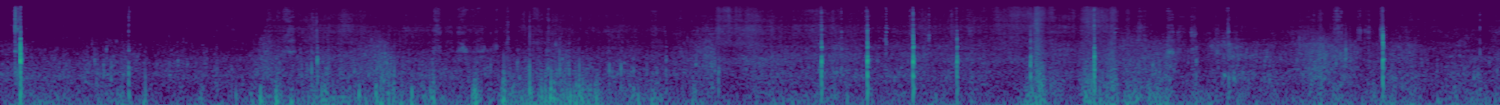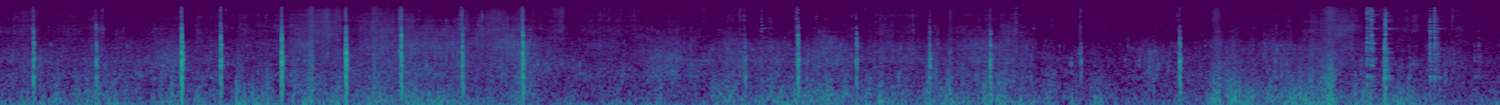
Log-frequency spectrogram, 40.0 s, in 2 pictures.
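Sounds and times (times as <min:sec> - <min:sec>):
low rumble: 0:00.0 - 0:32.4.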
